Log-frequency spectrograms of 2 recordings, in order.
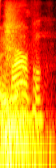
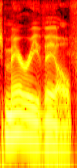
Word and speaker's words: Maryville: Well, Merville. – That's how you say it. That's how you say it. If you're a Yankee, it's Maryville for the rest of you.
